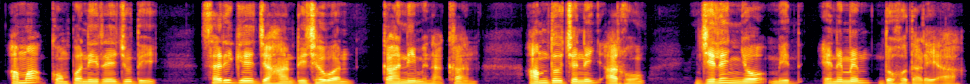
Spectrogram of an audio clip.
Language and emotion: Santali, neutral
